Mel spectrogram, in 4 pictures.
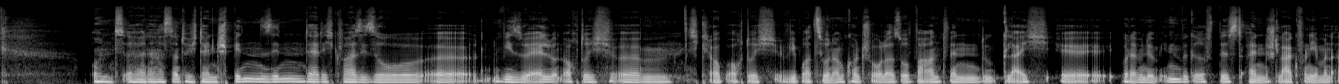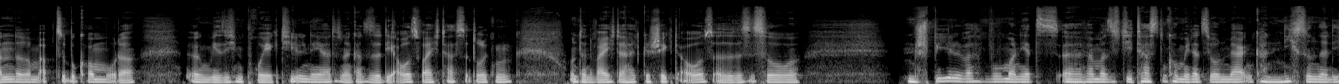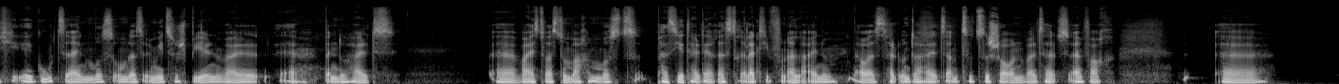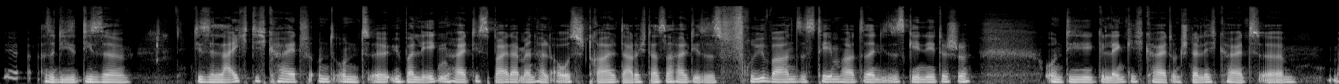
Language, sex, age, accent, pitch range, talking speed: German, male, 30-49, German, 110-125 Hz, 165 wpm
